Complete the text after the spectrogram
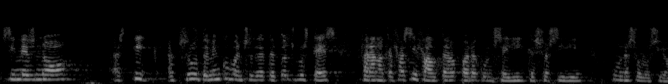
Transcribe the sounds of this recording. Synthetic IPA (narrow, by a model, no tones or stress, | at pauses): simeznoəst̪ikəpsulut̪əmẽŋkumbənsuðəkət̪ozβust̪ɛsfəɾanəlˠkəfasifalˠt̪əpəɾəkunsəɣikəʃɔsiɣi | unəsulusio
